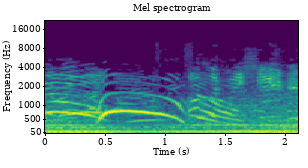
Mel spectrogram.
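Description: Excited voices rising and falling in pitch inside a small jump plane's cabin, over the steady drone of its engine and propeller as it taxis.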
